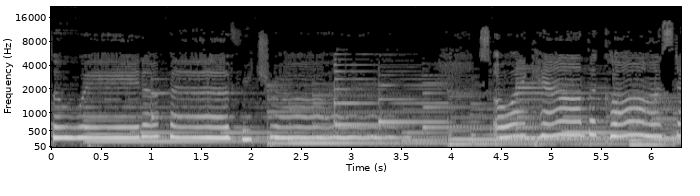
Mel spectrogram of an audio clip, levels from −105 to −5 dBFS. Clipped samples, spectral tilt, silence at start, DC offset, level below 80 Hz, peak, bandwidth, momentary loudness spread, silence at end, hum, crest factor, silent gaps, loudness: under 0.1%; -8 dB/octave; 0 s; under 0.1%; -66 dBFS; -18 dBFS; 14 kHz; 9 LU; 0 s; none; 12 dB; none; -32 LUFS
